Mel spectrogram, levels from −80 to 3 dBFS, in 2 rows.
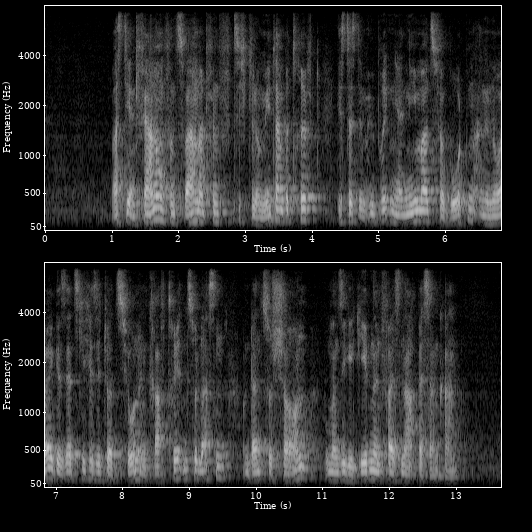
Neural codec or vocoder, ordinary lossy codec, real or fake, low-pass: vocoder, 44.1 kHz, 128 mel bands, Pupu-Vocoder; none; fake; 7.2 kHz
